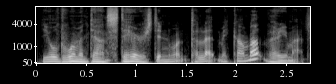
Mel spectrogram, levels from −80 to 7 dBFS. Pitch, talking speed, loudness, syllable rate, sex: 125 Hz, 305 wpm, -18 LUFS, 6.2 syllables/s, male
